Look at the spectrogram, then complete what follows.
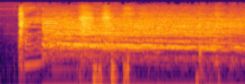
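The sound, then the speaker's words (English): A crowd of children at a pre-recorded show before a live studio audience bursts into loud cheering all at once. It is a sustained, noisy roar of voices, with a few sharper yells rising above it. “These are real kids in the background cheering for us.”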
